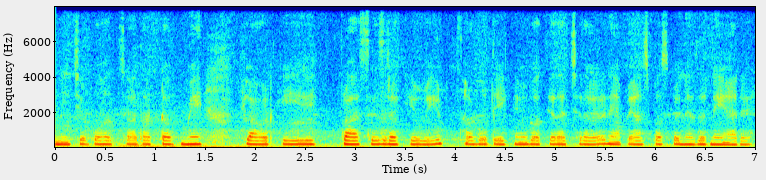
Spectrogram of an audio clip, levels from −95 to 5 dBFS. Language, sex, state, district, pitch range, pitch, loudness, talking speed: Hindi, female, Uttar Pradesh, Deoria, 200-210 Hz, 205 Hz, -17 LUFS, 280 wpm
